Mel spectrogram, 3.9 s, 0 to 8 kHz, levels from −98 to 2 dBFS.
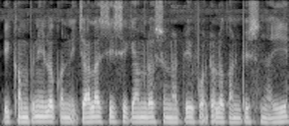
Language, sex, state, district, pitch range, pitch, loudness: Telugu, male, Andhra Pradesh, Sri Satya Sai, 105-115 Hz, 110 Hz, -18 LUFS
